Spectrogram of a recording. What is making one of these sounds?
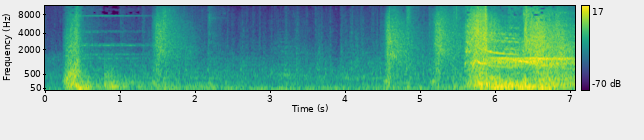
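Magic spells whoosh and crackle in a game fight.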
